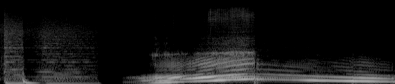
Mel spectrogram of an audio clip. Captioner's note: engine revs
